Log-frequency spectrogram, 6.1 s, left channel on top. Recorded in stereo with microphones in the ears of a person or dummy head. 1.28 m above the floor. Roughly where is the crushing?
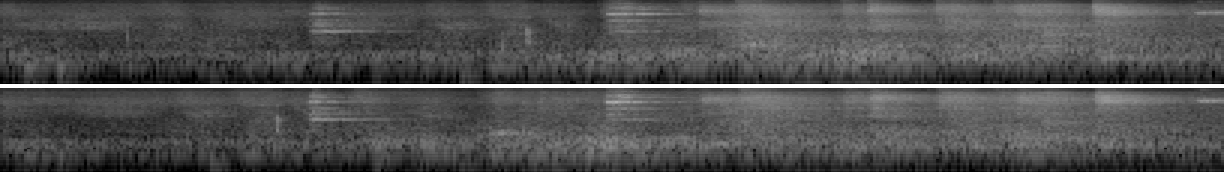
Left.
